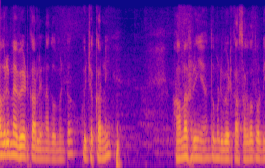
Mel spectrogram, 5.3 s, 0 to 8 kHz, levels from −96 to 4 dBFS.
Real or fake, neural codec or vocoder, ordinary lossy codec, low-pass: real; none; none; 7.2 kHz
